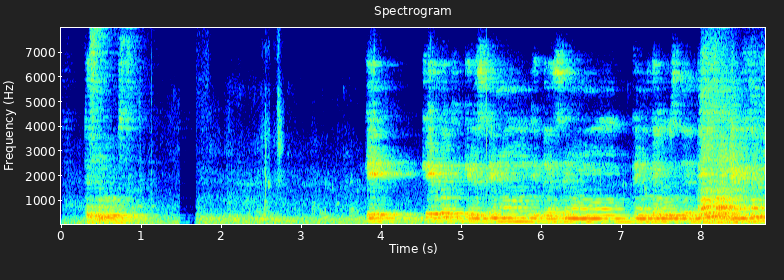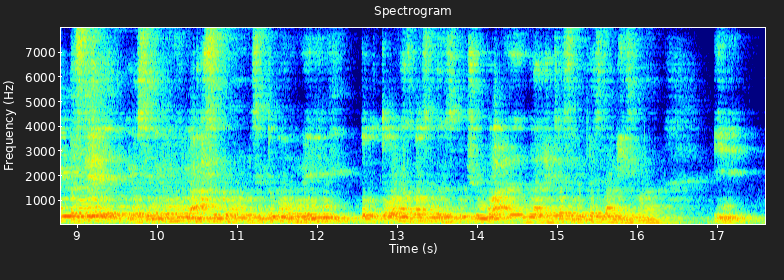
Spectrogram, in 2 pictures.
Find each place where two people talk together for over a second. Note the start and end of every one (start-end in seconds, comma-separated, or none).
8.9-10.7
